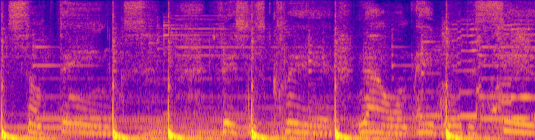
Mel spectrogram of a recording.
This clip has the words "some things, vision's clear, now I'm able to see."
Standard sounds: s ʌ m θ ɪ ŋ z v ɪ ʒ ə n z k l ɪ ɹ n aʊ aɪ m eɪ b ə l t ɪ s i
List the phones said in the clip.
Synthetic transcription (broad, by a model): s ʌ m θ ɪ ŋ z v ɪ ʃ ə z k l ɪ ɹ n aʊ aɪ m eɪ b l t ɪ s i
